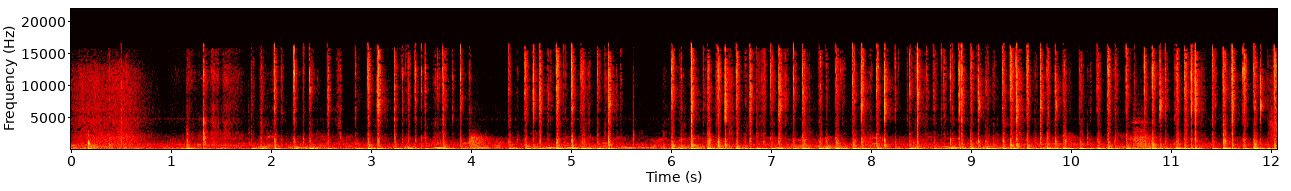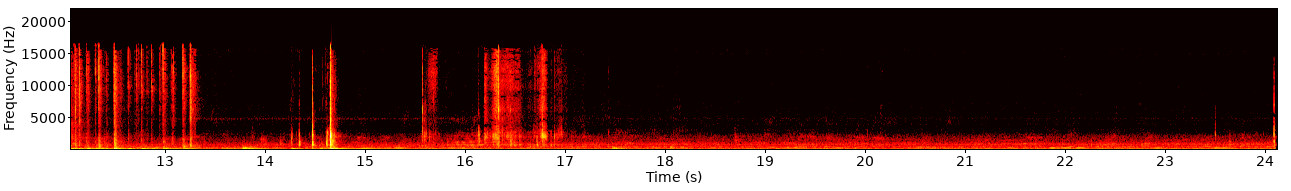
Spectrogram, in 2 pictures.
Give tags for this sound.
sonicsnaps doctor-puigvert barcelona spain sonsdebarcelona

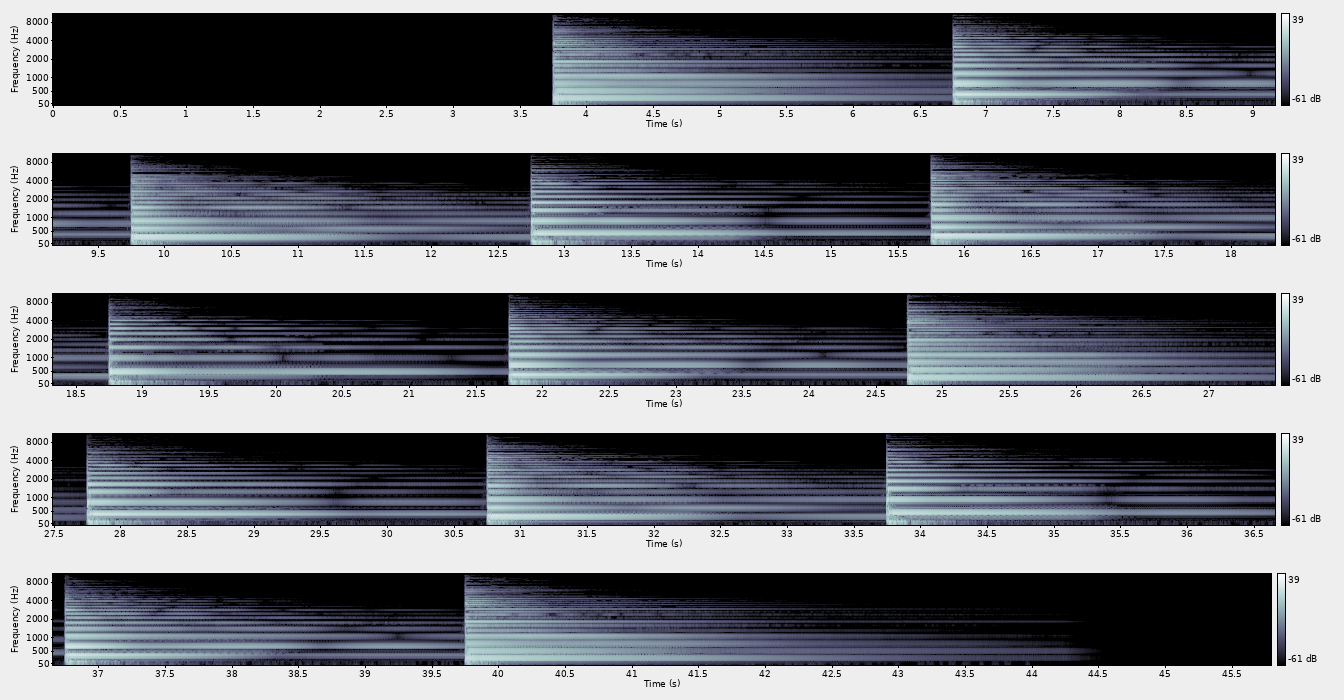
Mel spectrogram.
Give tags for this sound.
circle fifths notes whole

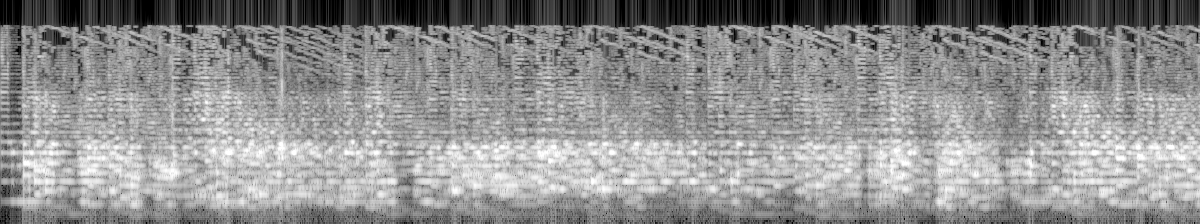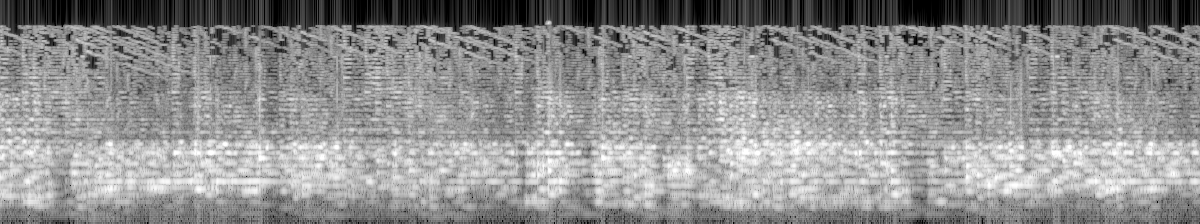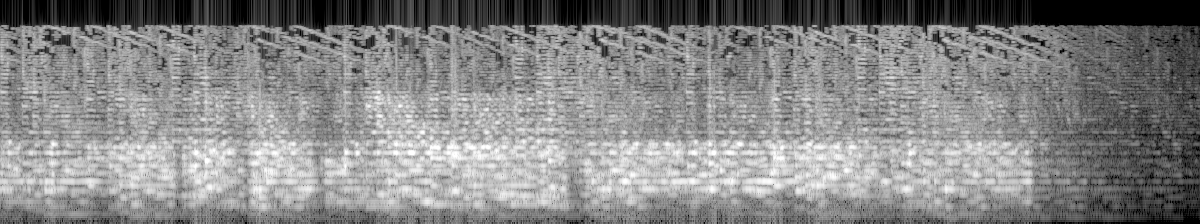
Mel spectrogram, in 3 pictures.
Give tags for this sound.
ambience vocoder lmms atmosphere soundscape ambient

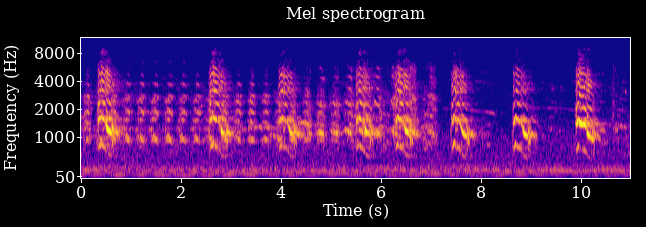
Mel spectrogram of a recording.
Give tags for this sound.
birds birdsong field-recording

